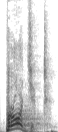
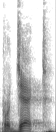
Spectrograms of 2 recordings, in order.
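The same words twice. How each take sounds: First: PRO-ject, high on PRO; first-syllable stress. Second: Pro-JECT, weight on JECT; second-syllable stress. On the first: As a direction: noun "project" with the first syllable punched. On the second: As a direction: verb "project" with a light first syllable. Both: Shown as a demonstration. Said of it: "The same way I told you".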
